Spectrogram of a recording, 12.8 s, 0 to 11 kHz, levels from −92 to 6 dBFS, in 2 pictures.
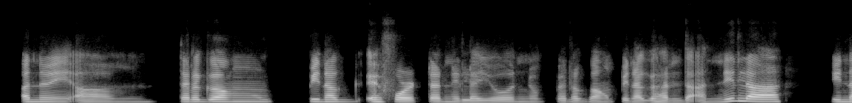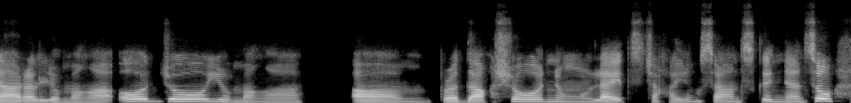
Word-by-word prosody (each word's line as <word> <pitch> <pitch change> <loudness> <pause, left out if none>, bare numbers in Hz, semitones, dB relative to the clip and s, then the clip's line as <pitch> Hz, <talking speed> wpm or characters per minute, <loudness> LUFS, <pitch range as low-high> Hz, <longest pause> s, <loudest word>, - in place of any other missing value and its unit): ano, 205 +1 0
eh, 185 -2 0
um, 180 0 -5 0.2
talagang 210 0 +1 0.2
pinag-effortan 200 -2 +1
nila 180 -1 -2
'yon, 185 +1 -4
'yong 170 +1 -13
talagang 175 -1 -4
pinaghahandaan 170 -2 -1
nila, 230 +2 +5 0.4
inaaral 180 -3 +3
'yong 175 0 -3
mga 170 -1 -3
audio, 230 0 +3
'yong 205 -2 -5
mga, 170 -1 -8 0.3
um, 180 -1 +2 0.2
production, 200 +3 +2
'yong 180 -3 -8
lights, 175 0 +2
'yung 180 +4 -8
sounds, 190 -1 -2
ganyan. 195 -2 -3
So 260 -1 +6
185 Hz, 115 wpm, -24 LUFS, 175-205 Hz, 0.4 s, So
